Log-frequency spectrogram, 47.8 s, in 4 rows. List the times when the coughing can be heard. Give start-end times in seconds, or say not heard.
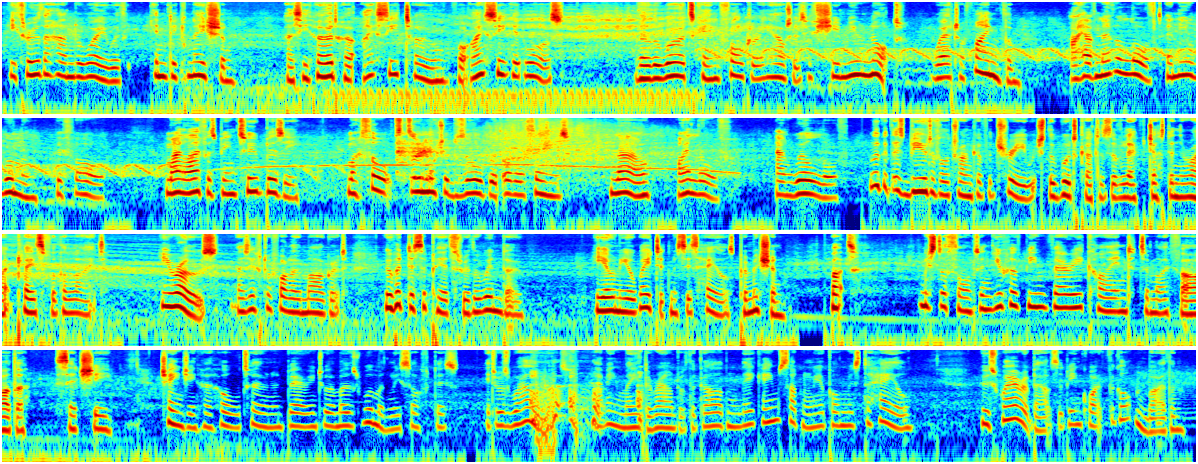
15.8-16.6, 41.1-42.3.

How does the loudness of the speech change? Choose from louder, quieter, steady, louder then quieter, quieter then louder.
quieter.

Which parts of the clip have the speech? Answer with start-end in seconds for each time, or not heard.
0.1-5.7, 6.3-47.7.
